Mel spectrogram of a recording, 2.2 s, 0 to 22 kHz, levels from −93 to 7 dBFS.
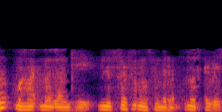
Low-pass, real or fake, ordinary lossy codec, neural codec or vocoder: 3.6 kHz; fake; AAC, 16 kbps; codec, 32 kHz, 1.9 kbps, SNAC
